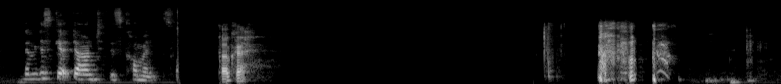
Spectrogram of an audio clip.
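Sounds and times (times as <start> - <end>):
speech: 0.2 - 2.6
low throat-clearing rumbles: 6.0 - 6.8
wet chesty coughing: 6.0 - 6.9.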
